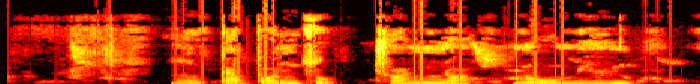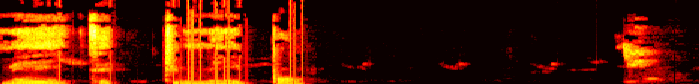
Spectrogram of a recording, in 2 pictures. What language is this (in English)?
Ngomba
